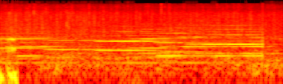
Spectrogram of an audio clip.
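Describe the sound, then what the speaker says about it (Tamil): Steady rain falls on a rural village, a continuous close hiss of drops on surfaces that carries on alone for the whole stretch, with no voices. "இந்த மழையில் மிகவும் இதமாக இருக்கிறது."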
